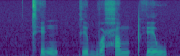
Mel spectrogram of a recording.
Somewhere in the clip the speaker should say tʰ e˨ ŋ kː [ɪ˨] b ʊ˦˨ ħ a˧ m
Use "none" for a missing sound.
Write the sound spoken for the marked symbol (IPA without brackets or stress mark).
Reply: ɪ˨˦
